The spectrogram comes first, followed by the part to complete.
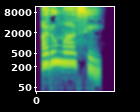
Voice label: "ಅರುಮಾಸಿ", Kannada

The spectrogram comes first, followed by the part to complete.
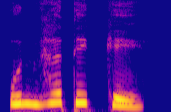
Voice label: "ಉದ್ಧತಿಕೆ", Kannada

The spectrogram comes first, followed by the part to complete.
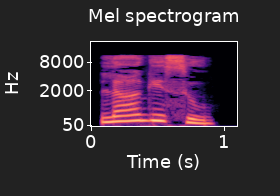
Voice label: "ಲಾಘಿಸು", Kannada

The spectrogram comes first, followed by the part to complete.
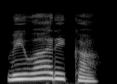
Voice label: "ವಿವಾರಿಕ", kannada

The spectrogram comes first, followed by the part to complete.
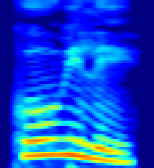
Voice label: "ಕೋವಿಲೆ", Kannada

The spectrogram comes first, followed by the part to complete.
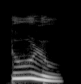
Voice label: "ಧೂಳು", Kannada

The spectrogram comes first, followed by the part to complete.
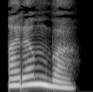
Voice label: "ಆರಂಬ", Kannada

